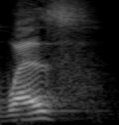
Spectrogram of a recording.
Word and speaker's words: Was: Even though it says was, it's kind of pronounced Wes, you know, like Wes.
